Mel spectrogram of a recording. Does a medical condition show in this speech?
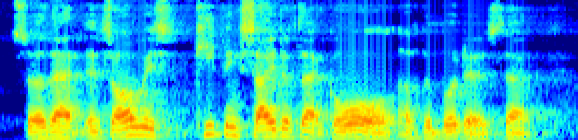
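No.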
